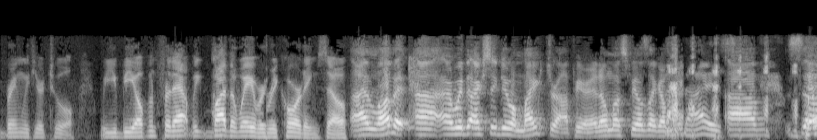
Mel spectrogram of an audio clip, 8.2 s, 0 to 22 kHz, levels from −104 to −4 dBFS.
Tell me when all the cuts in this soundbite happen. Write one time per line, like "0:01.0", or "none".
0:02.7
0:04.1
0:06.8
